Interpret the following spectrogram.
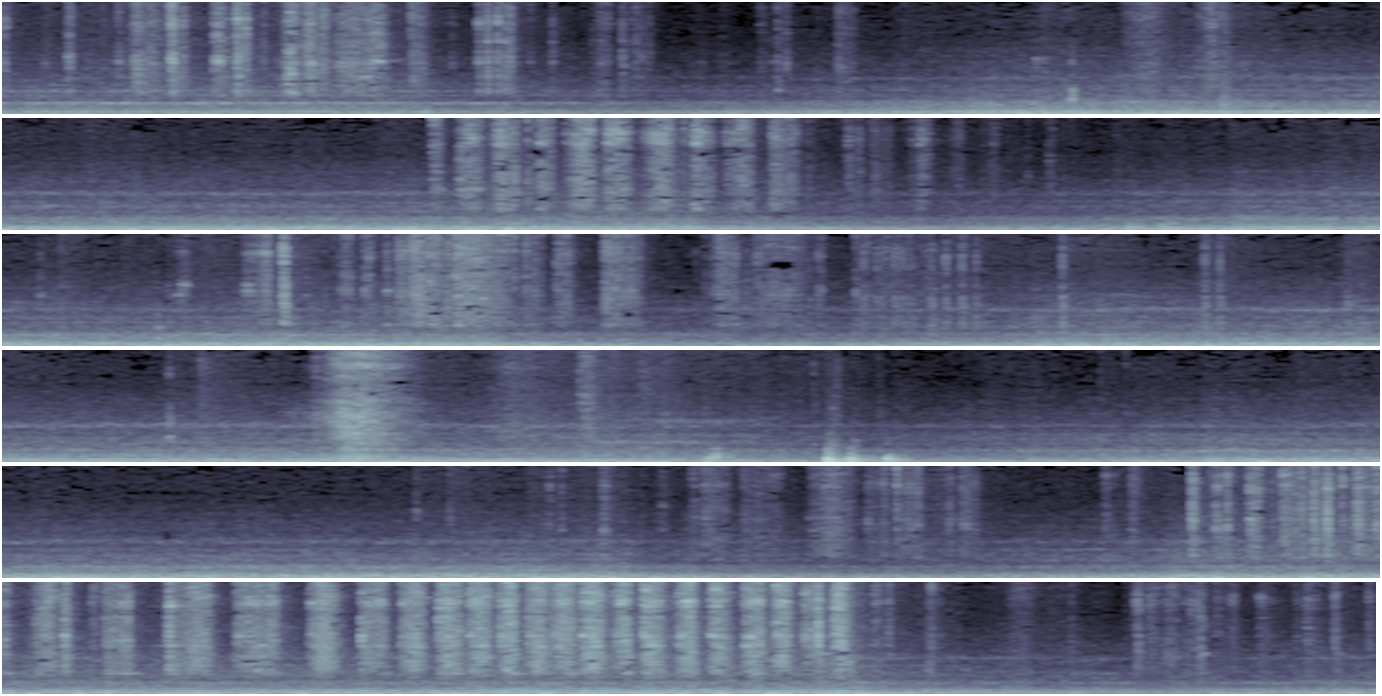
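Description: Close rubbing and rustling of hands working among the wiring and component leads of a tube amp chassis, coming in several bursts, with one sharp click a little past halfway.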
